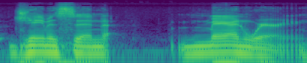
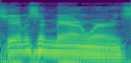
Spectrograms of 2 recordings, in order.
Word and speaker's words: Manwaring: And we have Jamison Manwaring. Did I say that right? – You said it right.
